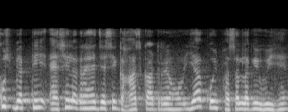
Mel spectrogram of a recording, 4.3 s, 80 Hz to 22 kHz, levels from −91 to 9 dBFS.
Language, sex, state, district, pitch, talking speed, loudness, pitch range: Hindi, male, Uttarakhand, Uttarkashi, 200 Hz, 235 wpm, -12 LUFS, 190-240 Hz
